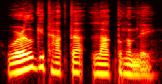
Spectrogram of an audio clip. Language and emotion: Manipuri, neutral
